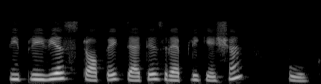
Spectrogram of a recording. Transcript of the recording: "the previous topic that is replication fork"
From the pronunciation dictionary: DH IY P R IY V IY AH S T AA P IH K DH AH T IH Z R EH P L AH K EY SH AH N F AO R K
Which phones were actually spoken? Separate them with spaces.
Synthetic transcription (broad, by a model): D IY P R IY V IY AH S T AA P IH K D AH T IH Z R EH P L AH K EY SH AH N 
